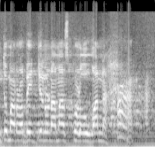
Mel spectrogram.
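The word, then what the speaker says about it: وَانْحَرْ: ওয়ানহার, ওয়ানহার, এই গলার ভেতর থেকে এটা উচ্চারণ হবে, হাই ওটি, হাই হাওয়াজ নয়।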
